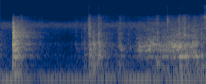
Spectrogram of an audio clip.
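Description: Clear plastic blister tray of a trading-card box being handled and pried apart: a sharp click just after the start, then plastic rustling that grows louder toward the end.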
